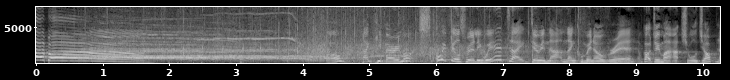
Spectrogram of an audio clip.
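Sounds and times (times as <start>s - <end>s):
person shouting: 0.0s - 1.7s
audience whooping: 0.0s - 6.2s
audience clapping to welcome a comedian: 0.6s - 8.9s
speech: 5.0s - 10.2s.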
